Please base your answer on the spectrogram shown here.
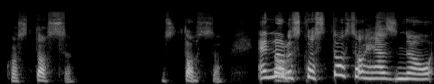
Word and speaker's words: costoso: it doesn't need it the way we pronounce this word follows the rule of stress which is last letter of the word is an O and we punch the second to last suable a little harder H so let me run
